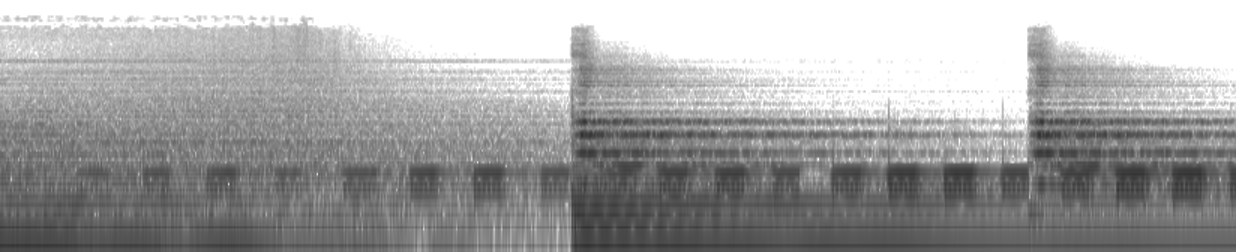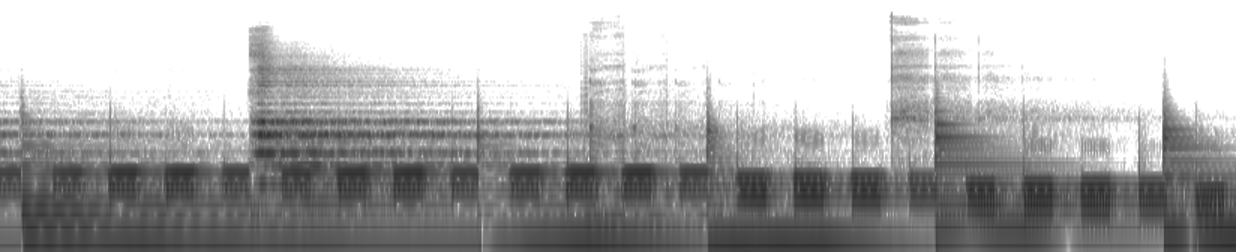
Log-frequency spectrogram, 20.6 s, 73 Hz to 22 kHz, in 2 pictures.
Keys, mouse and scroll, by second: 8.7 right click, 10.1-14.0 drag, 14.1 ctrl+z, 15.2-18.0 drag.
